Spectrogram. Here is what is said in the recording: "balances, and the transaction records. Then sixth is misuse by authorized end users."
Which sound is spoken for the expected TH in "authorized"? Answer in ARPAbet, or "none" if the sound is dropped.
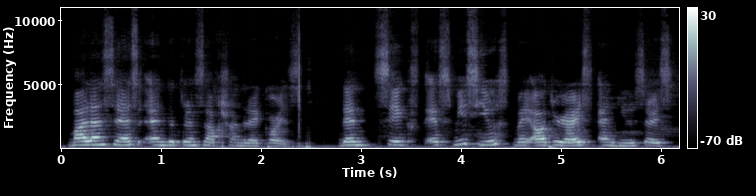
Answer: T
